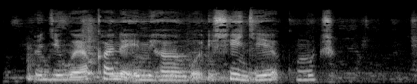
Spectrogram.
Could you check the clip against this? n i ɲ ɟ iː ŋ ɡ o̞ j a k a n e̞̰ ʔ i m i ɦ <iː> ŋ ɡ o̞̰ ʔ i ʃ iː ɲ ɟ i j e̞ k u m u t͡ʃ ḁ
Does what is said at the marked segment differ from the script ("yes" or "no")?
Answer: yes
